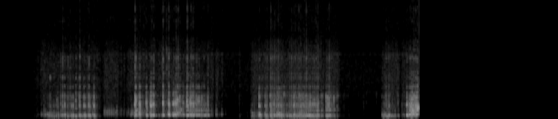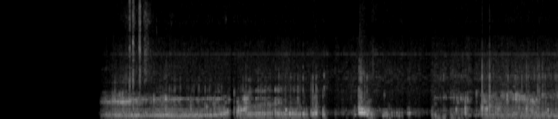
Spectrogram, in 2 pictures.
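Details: Stomach growling (borborygmi), possibly a recreation: bursts of low rumbling and gurgling, then a pause and a longer growl.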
